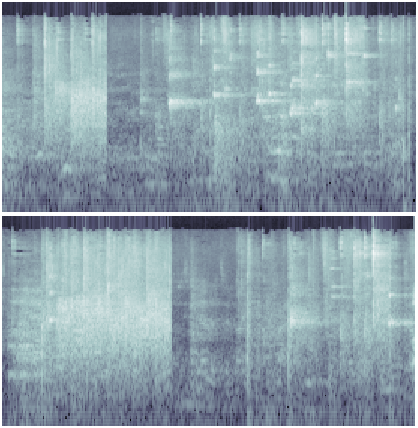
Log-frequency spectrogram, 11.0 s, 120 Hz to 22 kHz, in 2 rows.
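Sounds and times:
shoe squeaks on floor: 2.2s - 5.6s, 9.3s - 11.0s
spectators applauding: 6.0s - 7.8s.

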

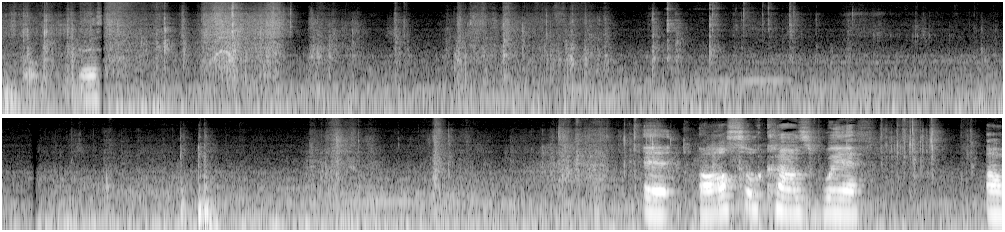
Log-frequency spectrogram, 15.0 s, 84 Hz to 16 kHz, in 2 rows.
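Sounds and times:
low room hum: 0.0s - 15.0s.

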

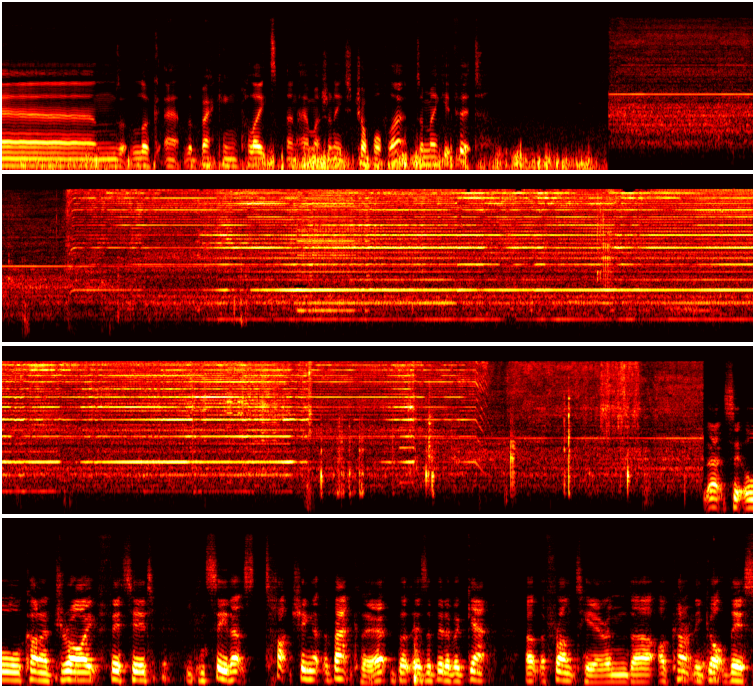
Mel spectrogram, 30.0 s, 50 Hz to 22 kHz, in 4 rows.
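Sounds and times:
multi-tool saw cutting: 6.1s - 22.1s.

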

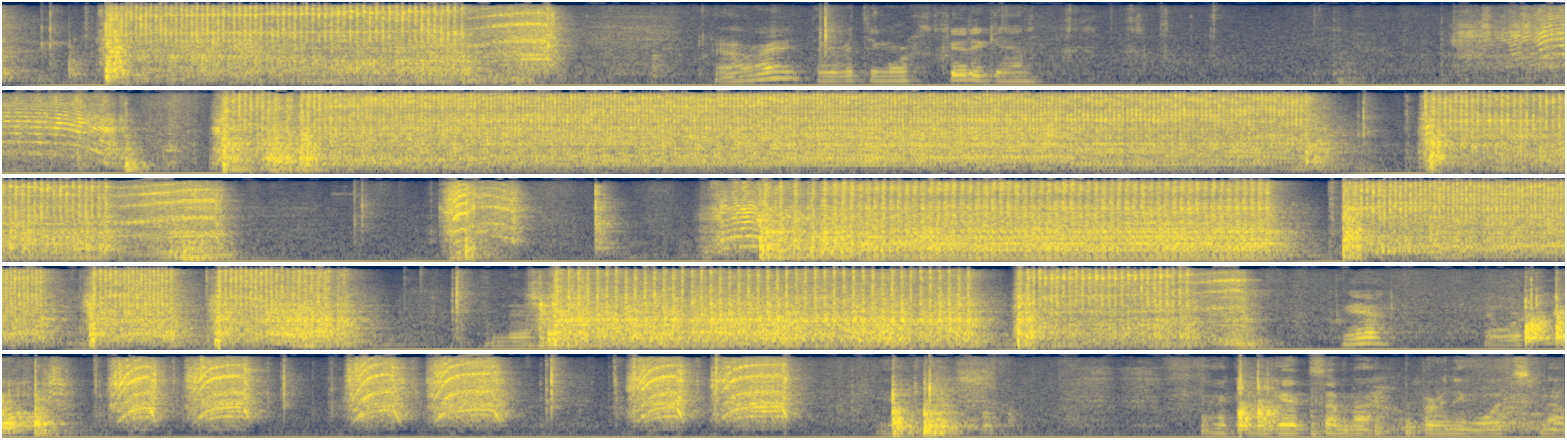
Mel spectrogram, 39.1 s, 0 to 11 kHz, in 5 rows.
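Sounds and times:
impact driver hammering: 0.0s - 2.8s, 19.3s - 25.3s, 26.2s - 29.8s
impact driver motor whining: 0.5s - 2.8s, 13.1s - 16.8s, 17.8s - 18.3s, 31.8s - 35.3s.

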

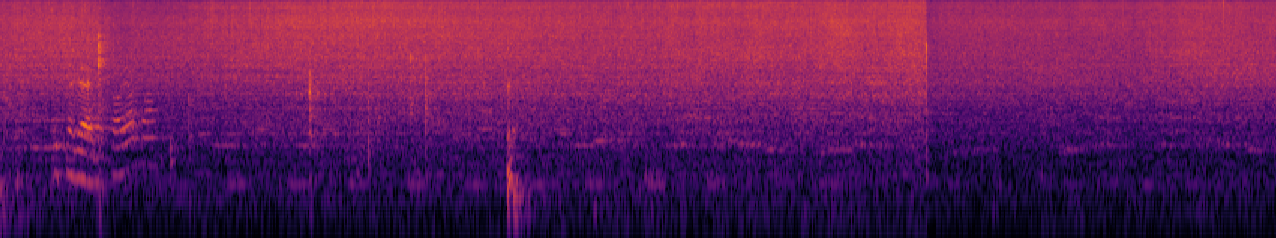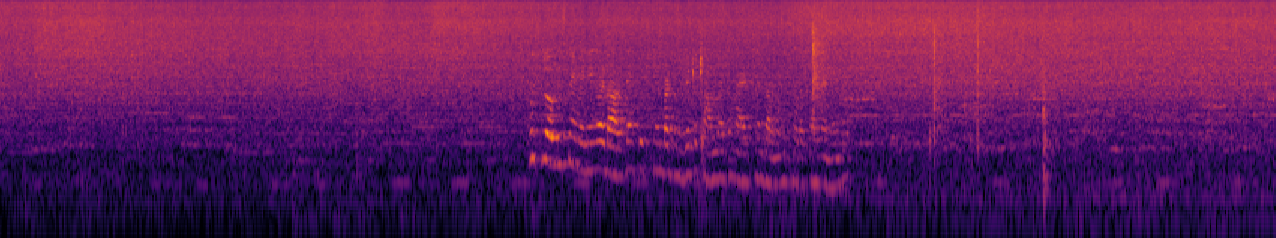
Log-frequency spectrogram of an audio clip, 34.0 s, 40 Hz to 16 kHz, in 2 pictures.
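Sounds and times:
food sizzling in a pan: 0.0s - 34.0s
spatula turning food: 24.4s - 33.5s.

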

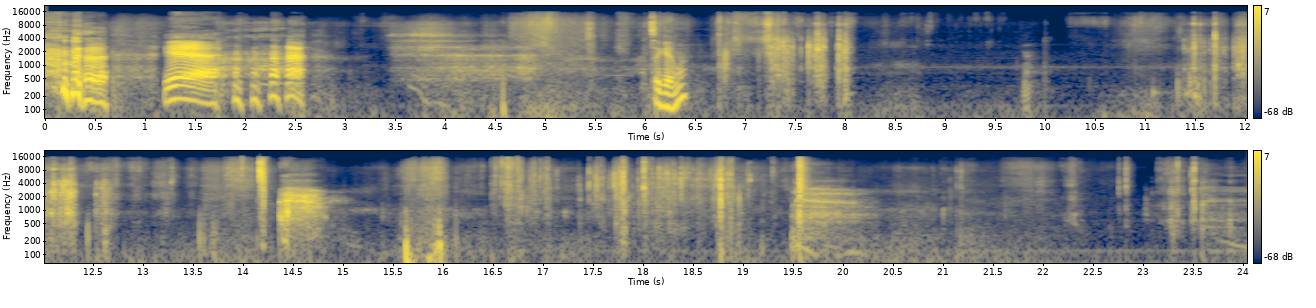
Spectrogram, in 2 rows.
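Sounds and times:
plastic packaging crinkling: 6.7s - 8.2s, 11.2s - 14.1s, 15.8s - 19.6s, 22.7s - 23.6s.

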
